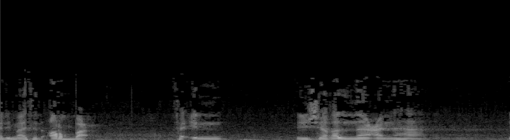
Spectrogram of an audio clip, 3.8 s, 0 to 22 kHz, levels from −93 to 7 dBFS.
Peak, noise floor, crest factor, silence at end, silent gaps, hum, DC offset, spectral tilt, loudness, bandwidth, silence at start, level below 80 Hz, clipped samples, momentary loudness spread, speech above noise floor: -16 dBFS; -57 dBFS; 20 dB; 0.3 s; none; none; under 0.1%; -6 dB/octave; -35 LUFS; 10 kHz; 0 s; -64 dBFS; under 0.1%; 12 LU; 23 dB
